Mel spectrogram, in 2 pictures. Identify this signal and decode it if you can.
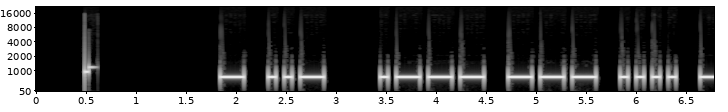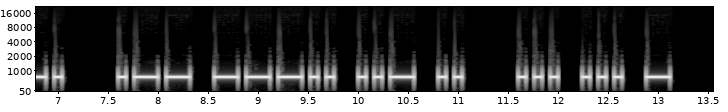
Morse code, heard as a keyed tone, about 15 wpm, 700 Hz. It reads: TU JOHN W8UI SST
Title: K1USN SST QSO Practice - 15wpm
